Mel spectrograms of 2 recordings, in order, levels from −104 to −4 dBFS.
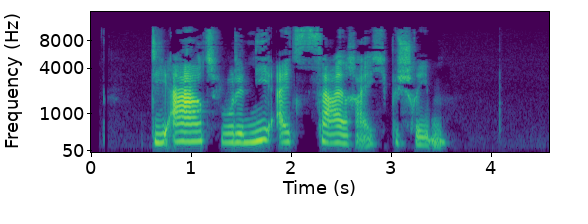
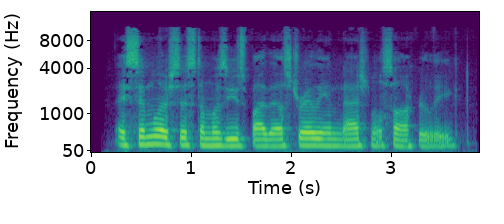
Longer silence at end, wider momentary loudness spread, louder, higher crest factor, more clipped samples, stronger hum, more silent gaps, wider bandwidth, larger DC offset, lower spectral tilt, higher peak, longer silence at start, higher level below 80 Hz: first, 1.05 s vs 0.25 s; first, 17 LU vs 8 LU; first, -24 LUFS vs -29 LUFS; first, 24 dB vs 16 dB; neither; neither; neither; about the same, 11.5 kHz vs 11.5 kHz; neither; second, -3 dB/octave vs -6 dB/octave; first, -2 dBFS vs -12 dBFS; first, 0.6 s vs 0.25 s; second, -80 dBFS vs -66 dBFS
